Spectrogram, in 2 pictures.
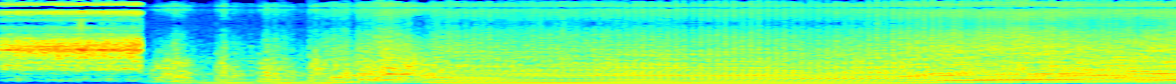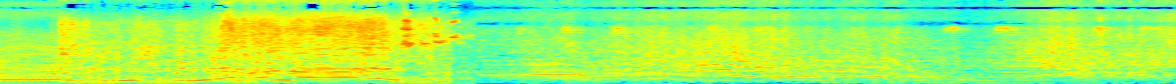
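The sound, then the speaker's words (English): A race car engine fires up and revs loudly, pitch climbing in a long rising whine, then surging again with sharp throttle blips and a rough, roaring idle. “Start your engine.”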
